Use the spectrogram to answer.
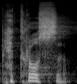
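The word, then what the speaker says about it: Πέτρος: 반석위에 내 교회를겠다 이래서 베드로라 말은 이제 발음을 제대로 하면 페트로스 어 이런 뜻이고요 반석이란 것은 페트라 이런 단어입니다 그러니까 너는 페트로스 근데이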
